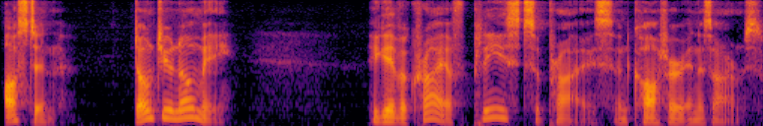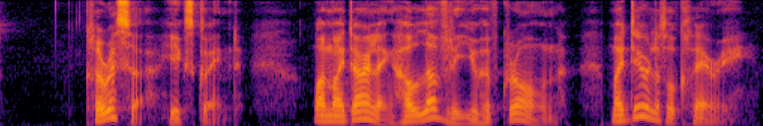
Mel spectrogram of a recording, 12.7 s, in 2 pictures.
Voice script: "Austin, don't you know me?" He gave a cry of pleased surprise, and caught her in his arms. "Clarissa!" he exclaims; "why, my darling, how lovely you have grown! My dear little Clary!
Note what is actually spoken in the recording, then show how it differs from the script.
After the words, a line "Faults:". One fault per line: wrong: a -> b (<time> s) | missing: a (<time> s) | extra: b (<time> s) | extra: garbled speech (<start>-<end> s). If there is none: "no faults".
"Austin, don't you know me?" He gave a cry of pleased surprise, and caught her in his arms. "Clarissa!" he exclaimed; "why, my darling, how lovely you have grown! My dear little Clary!
Faults:
wrong: exclaims -> exclaimed (7.8 s)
